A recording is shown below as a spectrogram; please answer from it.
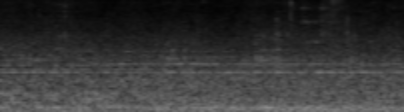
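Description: Steady city street background noise, a low traffic hum with a faint thin high tone running through it.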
